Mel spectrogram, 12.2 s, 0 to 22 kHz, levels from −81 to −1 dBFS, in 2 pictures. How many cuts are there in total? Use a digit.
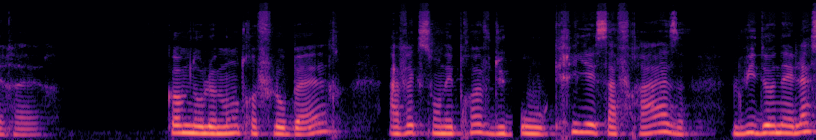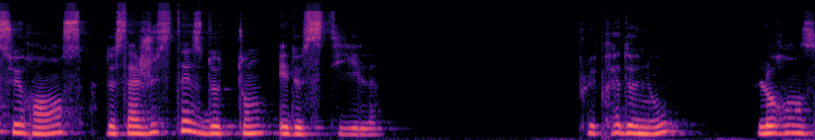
1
